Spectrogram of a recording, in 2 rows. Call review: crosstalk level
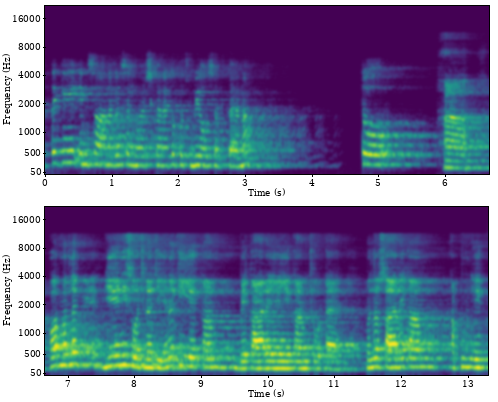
none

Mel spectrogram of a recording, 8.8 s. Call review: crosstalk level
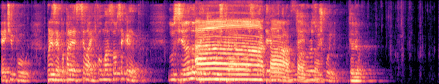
present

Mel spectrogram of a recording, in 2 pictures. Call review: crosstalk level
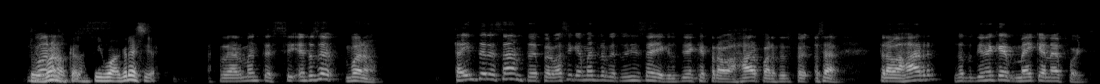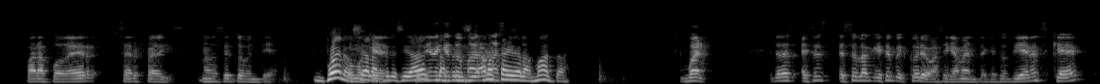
present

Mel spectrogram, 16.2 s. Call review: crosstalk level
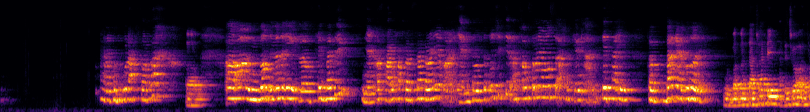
none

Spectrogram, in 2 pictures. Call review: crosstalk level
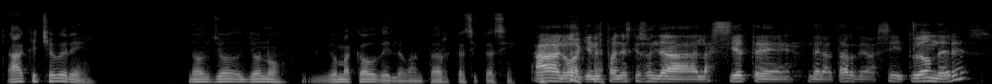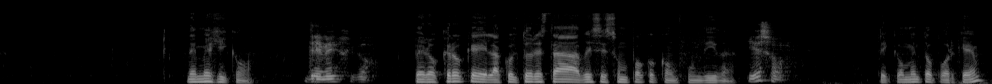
none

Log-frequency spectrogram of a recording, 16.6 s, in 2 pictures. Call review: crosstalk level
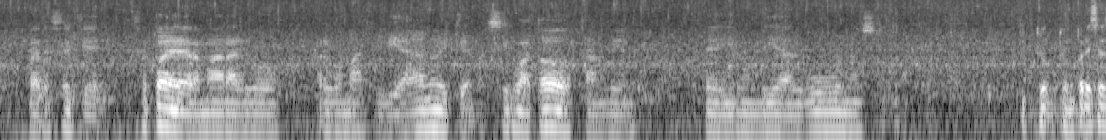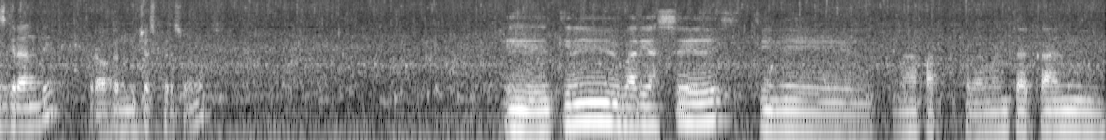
none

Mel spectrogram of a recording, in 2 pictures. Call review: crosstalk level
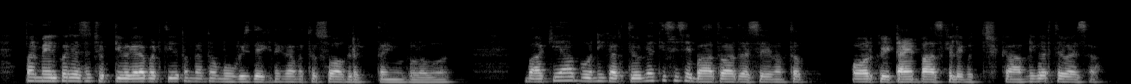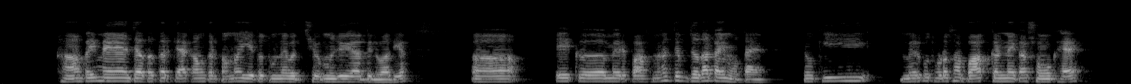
none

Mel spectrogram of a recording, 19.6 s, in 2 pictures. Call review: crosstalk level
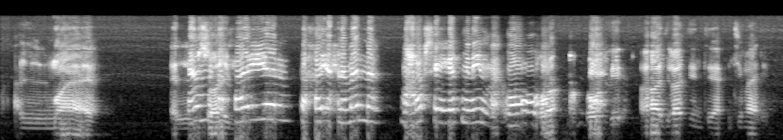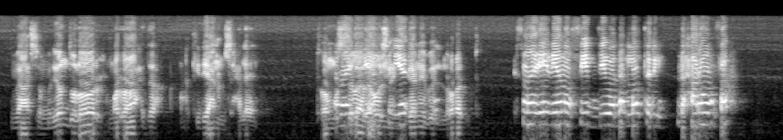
present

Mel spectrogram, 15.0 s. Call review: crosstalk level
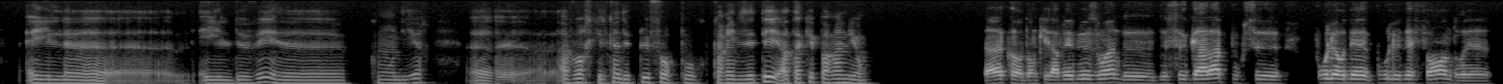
none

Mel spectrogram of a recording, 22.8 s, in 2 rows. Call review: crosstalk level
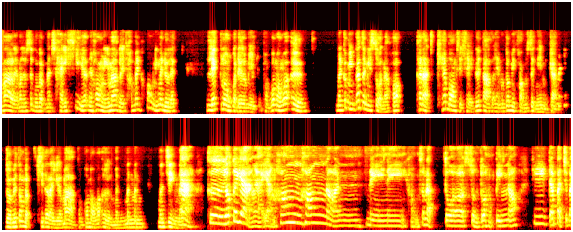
none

